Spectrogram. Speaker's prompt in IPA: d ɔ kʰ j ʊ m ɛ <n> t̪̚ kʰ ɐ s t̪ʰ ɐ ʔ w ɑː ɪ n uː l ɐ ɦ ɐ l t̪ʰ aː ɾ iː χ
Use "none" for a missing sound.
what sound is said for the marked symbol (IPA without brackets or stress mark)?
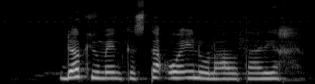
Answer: n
